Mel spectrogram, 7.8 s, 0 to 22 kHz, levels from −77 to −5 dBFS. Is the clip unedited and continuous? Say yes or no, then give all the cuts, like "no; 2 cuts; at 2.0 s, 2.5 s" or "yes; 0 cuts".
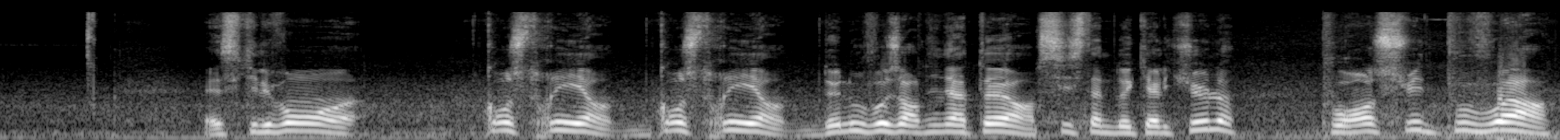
no; 2 cuts; at 3.3 s, 5.2 s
